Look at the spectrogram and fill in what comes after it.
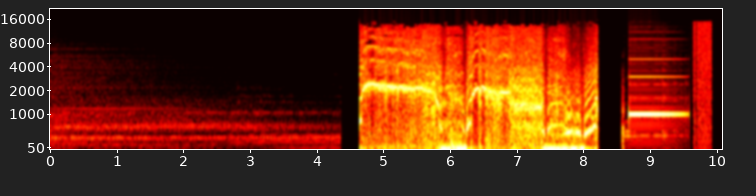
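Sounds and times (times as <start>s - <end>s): faint eerie music: 0.0s - 6.1s
piercing ghost scream: 4.6s - 7.9s.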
